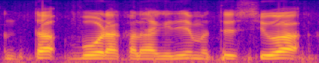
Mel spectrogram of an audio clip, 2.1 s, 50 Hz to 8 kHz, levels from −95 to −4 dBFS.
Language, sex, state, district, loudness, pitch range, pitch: Kannada, male, Karnataka, Koppal, -19 LUFS, 135-145 Hz, 140 Hz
